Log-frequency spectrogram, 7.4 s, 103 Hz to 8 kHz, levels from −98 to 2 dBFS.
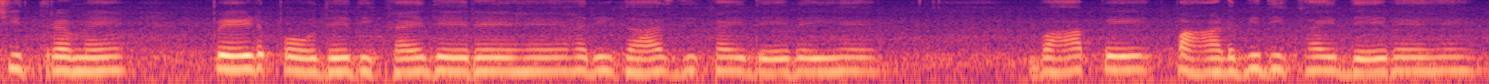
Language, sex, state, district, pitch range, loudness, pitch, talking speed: Hindi, female, Maharashtra, Nagpur, 200-210 Hz, -16 LUFS, 205 Hz, 175 wpm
